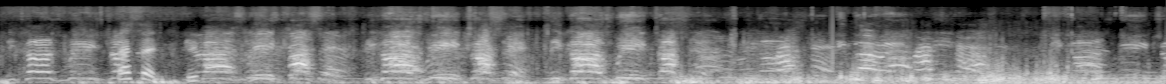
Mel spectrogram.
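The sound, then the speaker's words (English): A large crowd at a gathering in California chants in loud, rhythmic bursts of many voices, the repeated shouts pulsing steadily before blending into a continuous roar of cheering and noise toward the end. “And then the crowd started chanting.”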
